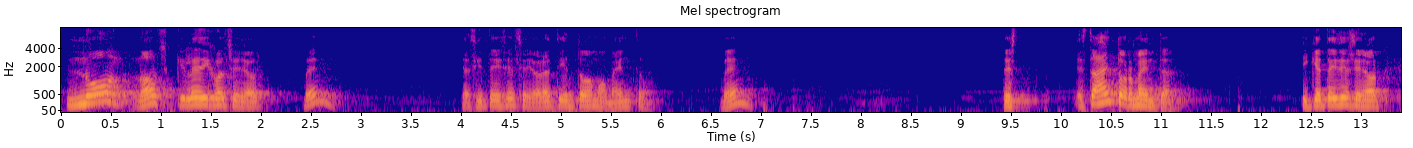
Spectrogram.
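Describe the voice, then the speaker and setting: Emphatic Spanish-speaking pastor preaching. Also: male voice, animated, moderate pace. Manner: emphatic preaching with repeated phrases and dramatic quotes; swings between loud quoted lines and soft low asides. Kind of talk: sermon.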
